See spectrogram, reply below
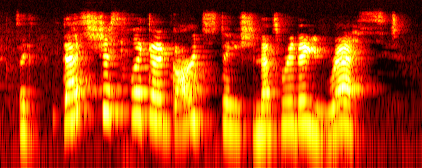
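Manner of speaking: put-on kobold whisper. The kobold comes over and whispers to the party so the goblin won't know: Meepo whispering. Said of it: "like a fucking kobold, / [name] pulls out his dagger".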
